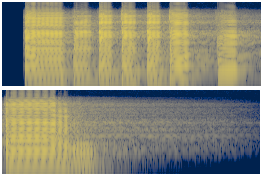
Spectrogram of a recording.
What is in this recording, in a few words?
Bari Sax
